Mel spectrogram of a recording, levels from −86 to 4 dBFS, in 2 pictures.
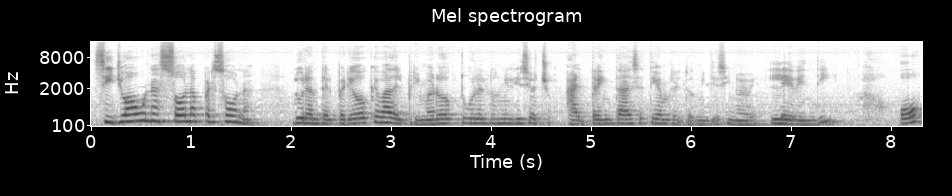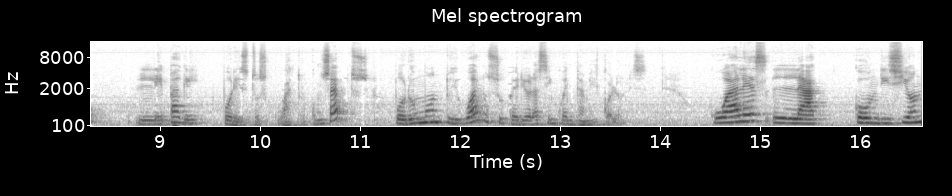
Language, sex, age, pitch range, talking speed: Spanish, female, 40-59, 170-230 Hz, 165 wpm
